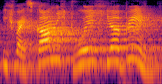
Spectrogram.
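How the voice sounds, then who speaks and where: Fields: Figure: cheerful boy in a hole voiced by a woman. Pitch: very high. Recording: echoey, long reverb, music. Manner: sing-song calls. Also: animated, normal speed, sharp tone, heavily acted. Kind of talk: children's audio story.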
